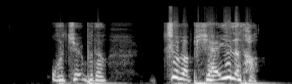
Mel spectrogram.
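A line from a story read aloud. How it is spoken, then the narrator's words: Trembling with anger. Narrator (Chinese): 光田愤怒的浑身直打颤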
